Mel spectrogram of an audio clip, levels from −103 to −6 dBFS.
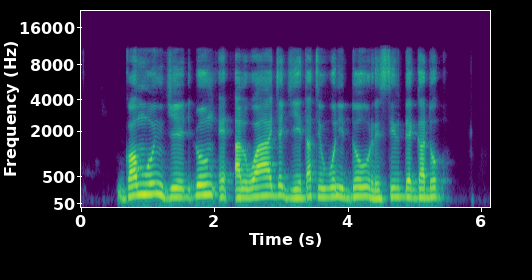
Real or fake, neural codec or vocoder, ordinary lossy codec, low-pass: fake; codec, 24 kHz, 1.2 kbps, DualCodec; Opus, 64 kbps; 10.8 kHz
